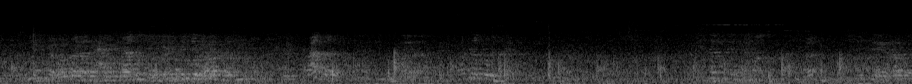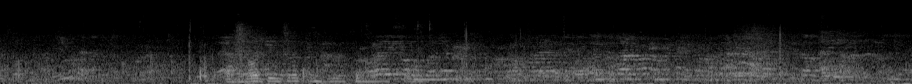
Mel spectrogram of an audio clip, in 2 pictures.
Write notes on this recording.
At the renovated minus one level of the Aarau train station: in this very clean sourrounding several noises are audible.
